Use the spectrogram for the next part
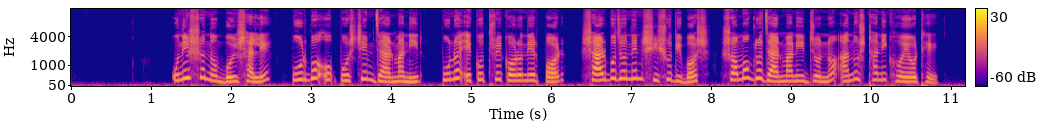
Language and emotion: Bengali, neutral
